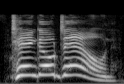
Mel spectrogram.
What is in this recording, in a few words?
FEMALE ENEMY DOWN; combatarms2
